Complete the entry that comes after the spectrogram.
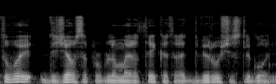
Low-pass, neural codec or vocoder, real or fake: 9.9 kHz; none; real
